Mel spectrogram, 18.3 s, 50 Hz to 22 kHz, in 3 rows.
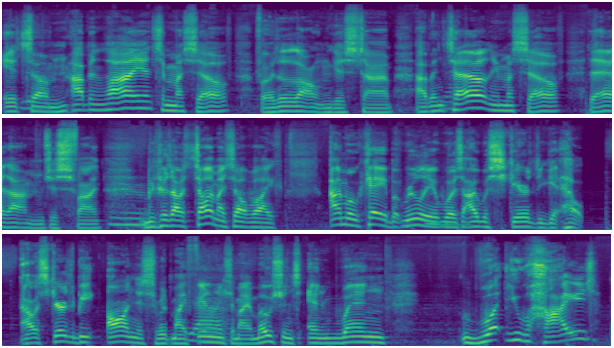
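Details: Adult man who lost 80% of his tongue to stage 4 cancer; he reports a lisp and expects his speech not to return. Glossectomy speech (post-surgical articulation disorder).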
